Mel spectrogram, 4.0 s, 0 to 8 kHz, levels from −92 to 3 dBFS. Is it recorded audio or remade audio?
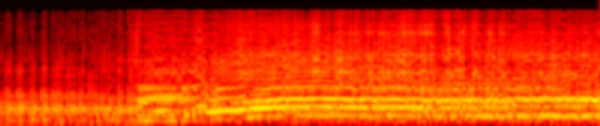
remade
